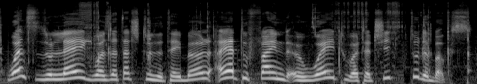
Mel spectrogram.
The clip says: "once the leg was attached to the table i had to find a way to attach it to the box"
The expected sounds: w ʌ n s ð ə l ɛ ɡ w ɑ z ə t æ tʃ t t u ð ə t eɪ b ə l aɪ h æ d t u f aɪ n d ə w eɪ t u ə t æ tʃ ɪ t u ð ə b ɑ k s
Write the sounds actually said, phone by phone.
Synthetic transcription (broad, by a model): w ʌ n s ð ə l ɛ ɡ w ɑ z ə t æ tʃ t t u ð ə t eɪ b ə l aɪ h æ d t u f aɪ n d ə w eɪ t u ə t æ tʃ ɪ t u ð ə b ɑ k s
